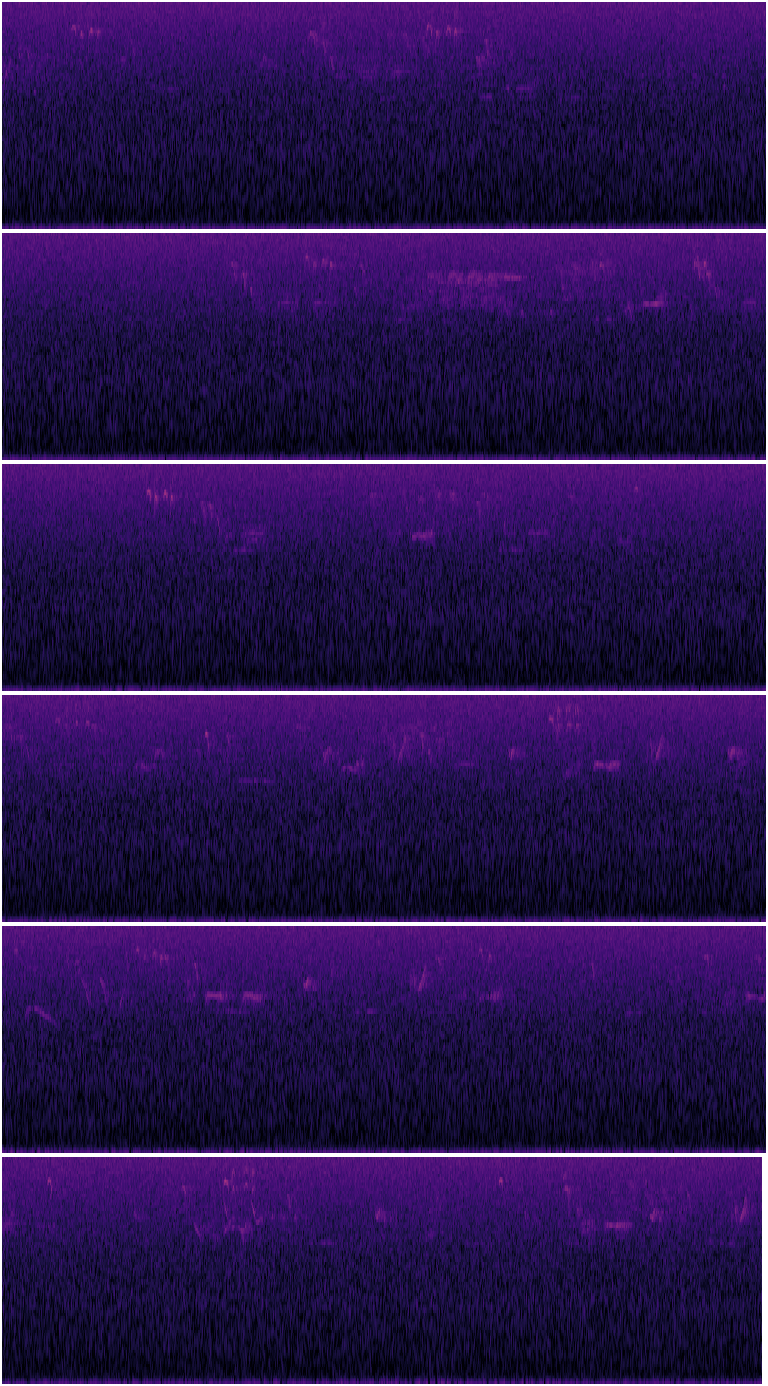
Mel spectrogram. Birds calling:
Dusky Flycatcher (Empidonax oberholseri), MacGillivray's Warbler (Geothlypis tolmiei), Red-breasted Nuthatch (Sitta canadensis), Mountain Chickadee (Poecile gambeli)

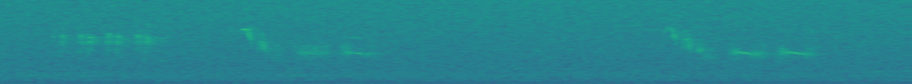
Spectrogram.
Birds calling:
Mountain Chickadee (Poecile gambeli)

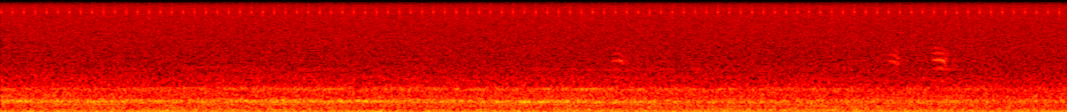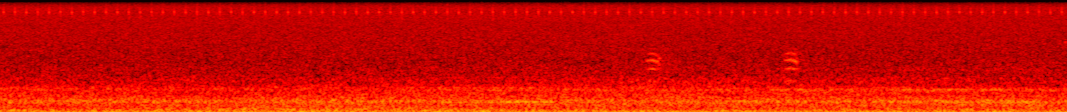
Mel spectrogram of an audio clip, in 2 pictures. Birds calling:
White-breasted Nuthatch (Sitta carolinensis)

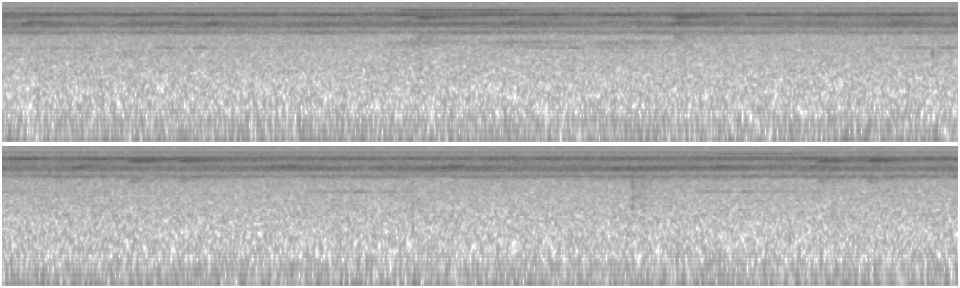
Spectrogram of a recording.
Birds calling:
Bartlett's Tinamou (Crypturellus bartletti), Cinereous Tinamou (Crypturellus cinereus), unidentified bird

